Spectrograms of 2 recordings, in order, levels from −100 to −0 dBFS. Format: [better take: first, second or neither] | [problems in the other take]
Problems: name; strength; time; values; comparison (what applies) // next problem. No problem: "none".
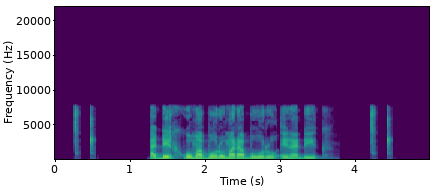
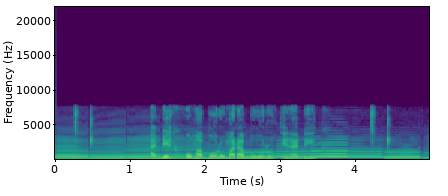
first | background sound (Wind instrument, woodwind instrument); 2 dB below the speech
